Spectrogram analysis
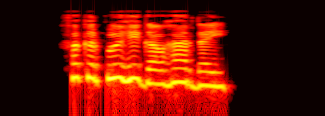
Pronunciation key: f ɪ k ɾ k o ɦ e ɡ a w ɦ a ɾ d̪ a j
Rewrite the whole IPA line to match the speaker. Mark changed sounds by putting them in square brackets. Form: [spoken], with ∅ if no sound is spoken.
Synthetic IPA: f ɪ k ɾ [p] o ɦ e ɡ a w ɦ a ɾ d̪ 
